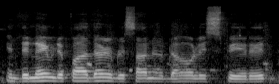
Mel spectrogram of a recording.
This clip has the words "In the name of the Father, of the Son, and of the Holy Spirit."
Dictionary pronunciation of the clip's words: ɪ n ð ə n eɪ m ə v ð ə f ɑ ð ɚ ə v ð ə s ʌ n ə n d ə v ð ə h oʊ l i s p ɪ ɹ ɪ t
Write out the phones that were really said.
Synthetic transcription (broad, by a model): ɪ n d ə n eɪ m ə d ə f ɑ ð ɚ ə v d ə s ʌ n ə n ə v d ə h oʊ l i s p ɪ ɹ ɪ t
